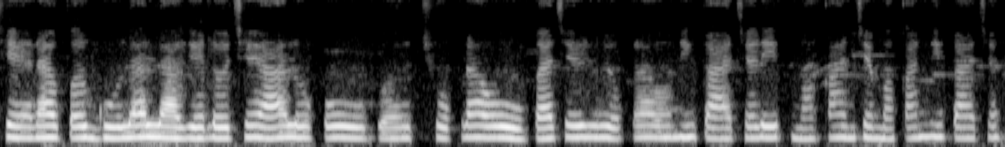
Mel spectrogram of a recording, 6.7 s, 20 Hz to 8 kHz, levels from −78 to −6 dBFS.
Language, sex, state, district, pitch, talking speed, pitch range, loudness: Gujarati, female, Gujarat, Gandhinagar, 225 Hz, 160 wpm, 220-230 Hz, -16 LUFS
